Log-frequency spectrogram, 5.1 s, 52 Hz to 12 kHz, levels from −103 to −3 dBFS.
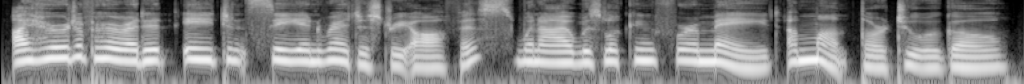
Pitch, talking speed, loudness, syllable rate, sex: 210 Hz, 260 wpm, -18 LUFS, 6.2 syllables/s, female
